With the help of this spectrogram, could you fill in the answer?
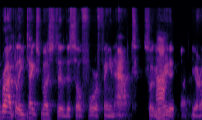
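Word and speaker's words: sulforaphane: Uh, of course we just talked about um uh sulforophane. That's how they pronounce that.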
